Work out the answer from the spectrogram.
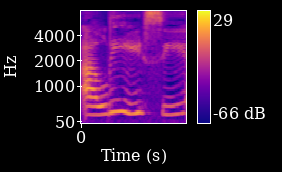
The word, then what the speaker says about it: Alicia: by you it's pronounced a lessee ah it's because it's Spanish did you guys know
